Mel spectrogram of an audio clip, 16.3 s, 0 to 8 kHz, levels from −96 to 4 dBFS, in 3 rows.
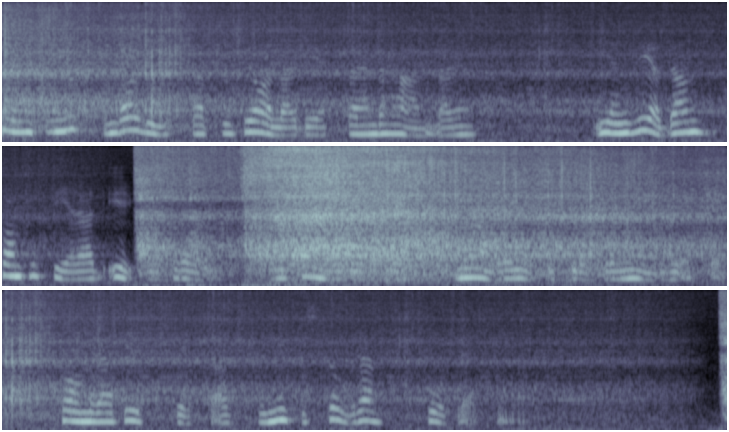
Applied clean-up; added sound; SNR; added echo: none; Hiss; -3 dB; reverberation time 0.3 s.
